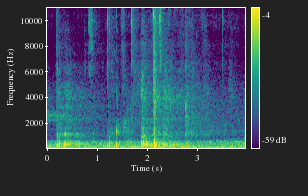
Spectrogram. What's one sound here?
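A tennis ball pops off racquet strings in a large echoing hall.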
